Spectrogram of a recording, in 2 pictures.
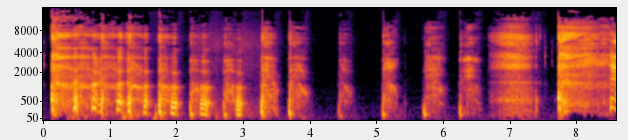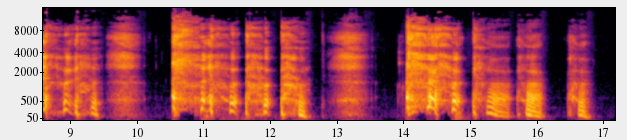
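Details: Evening chesty cough during a chest infection: repeated wet, rattling coughs in clusters; a productive cough.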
